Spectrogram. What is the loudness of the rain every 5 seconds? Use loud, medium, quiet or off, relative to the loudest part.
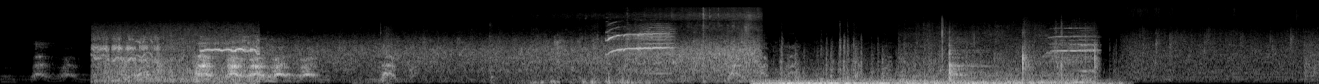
medium, loud, medium.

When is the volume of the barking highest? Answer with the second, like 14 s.
2 s.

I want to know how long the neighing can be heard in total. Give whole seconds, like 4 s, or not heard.
6 s.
